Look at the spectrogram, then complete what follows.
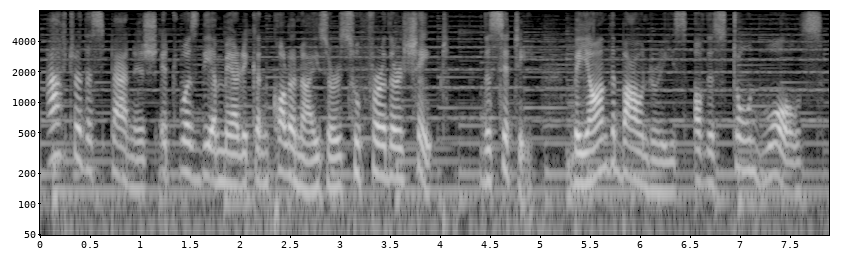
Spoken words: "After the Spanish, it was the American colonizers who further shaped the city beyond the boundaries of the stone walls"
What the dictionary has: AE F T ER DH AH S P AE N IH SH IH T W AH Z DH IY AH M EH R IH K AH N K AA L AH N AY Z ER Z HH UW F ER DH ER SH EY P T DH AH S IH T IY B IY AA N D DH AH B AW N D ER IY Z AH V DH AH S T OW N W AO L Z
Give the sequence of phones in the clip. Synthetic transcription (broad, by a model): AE F T ER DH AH S P AE N IH SH IH T W AH Z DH IY AH M EH R IH K AH N K AA L AH N AY Z ER Z HH UW F ER DH ER SH EY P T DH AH S IH T IY B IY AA N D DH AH B AW N D ER IY Z AH V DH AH S T OW N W AO L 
